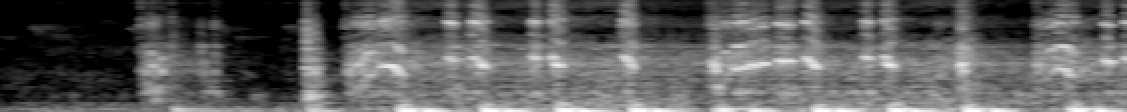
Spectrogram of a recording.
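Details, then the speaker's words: Kick-started motorcycle after water got into the petrol and carburetor, choke pulled: repeated kicks each give a brief churn and squeak, but the engine never catches; a cranking no-start, cause suspected, not confirmed. "Start ആവുന്നില്ല guys നമുക്ക് ഇവിടെന്നും വലിക്കാനുണ്ടോ shock വലിച്ചു"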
